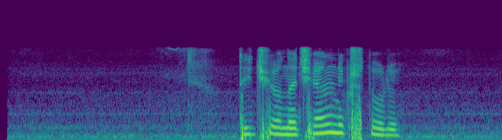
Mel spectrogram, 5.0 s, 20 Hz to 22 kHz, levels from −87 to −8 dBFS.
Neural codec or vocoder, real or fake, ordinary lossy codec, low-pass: none; real; none; 5.4 kHz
